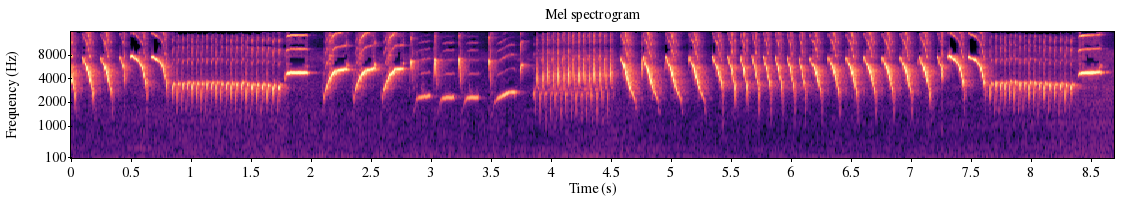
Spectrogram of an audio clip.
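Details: Russian canary in full song, mixing rapid sweeping trills with steady whistled rolls and a short buzzy stretch, each phrase flowing into the next with hardly a break; loud, clean and close.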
